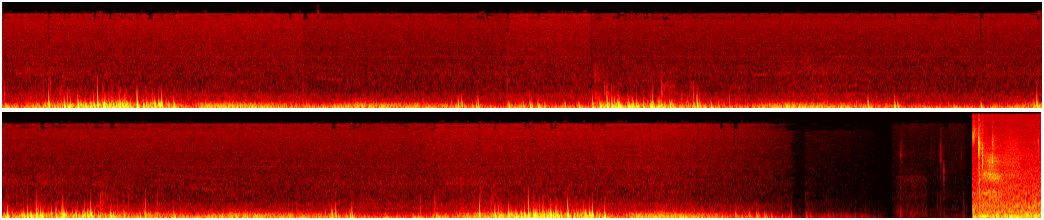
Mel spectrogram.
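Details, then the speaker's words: Paediatric auscultation through a stethoscope: low breath sounds with bursts of coarse, bubbling moist crackles, like sipping through a straw, from larger bronchi; may lessen after coughing, heard in bronchitis or pulmonary oedema. "Такие хрипы могут уменьшаться после кашля. Выслушать влажные крупнопузырчатые хрипы можно при бронхите, отёки лёгких."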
